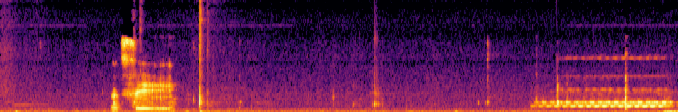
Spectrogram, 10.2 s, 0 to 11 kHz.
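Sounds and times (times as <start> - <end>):
speech: 1.8 - 2.7
home telephone ringing with electronic warble: 8.0 - 10.1.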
